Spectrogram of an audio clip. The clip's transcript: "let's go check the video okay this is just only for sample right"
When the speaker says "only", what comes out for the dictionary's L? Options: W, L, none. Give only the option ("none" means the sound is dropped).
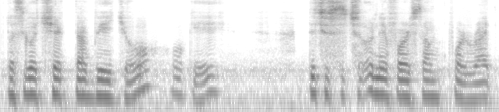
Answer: none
